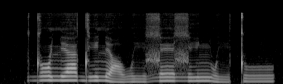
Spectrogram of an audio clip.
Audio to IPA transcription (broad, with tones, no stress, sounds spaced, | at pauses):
d o˦ lʲ æ˦ d i˦ lʲ ɑ˨ w i˨ ɮ e˦ ɮ i˦ ɲ w i˨ t u˧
